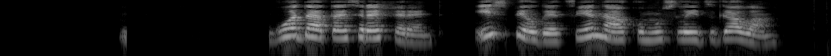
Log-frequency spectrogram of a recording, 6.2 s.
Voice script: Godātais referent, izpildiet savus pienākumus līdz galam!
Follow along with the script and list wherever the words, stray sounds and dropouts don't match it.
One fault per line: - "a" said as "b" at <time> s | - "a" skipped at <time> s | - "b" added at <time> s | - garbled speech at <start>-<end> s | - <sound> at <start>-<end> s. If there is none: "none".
- "savus" skipped at 4.3 s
